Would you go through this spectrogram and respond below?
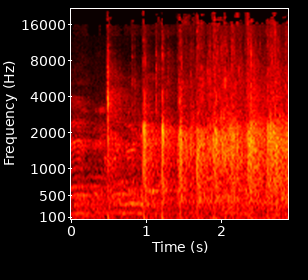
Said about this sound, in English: Oh, don't patty cake. If you're going to clap, clap.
